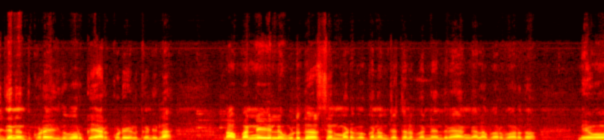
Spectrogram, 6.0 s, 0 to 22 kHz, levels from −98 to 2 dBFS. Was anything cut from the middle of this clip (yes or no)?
no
